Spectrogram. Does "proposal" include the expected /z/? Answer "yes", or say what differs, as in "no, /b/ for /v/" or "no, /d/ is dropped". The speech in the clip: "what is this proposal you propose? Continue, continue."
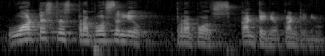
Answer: no, /s/ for /z/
